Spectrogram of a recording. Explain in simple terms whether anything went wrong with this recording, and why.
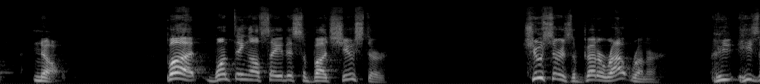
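Nothing went wrong: no technical faults turn up anywhere in the speech recording.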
